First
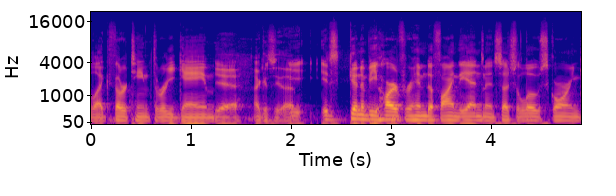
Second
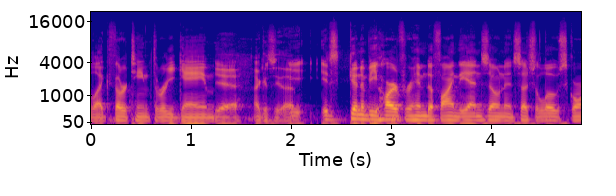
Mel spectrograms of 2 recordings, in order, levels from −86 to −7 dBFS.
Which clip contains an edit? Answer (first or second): first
